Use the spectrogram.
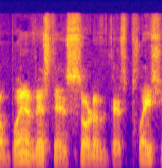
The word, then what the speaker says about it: Buena Vista: don't live in Colorado in Colorado they pronounce Buena Vista Buena Vista and they have this big complicated story about why they pronounce it Buena Vista and it's wrong but they have a reason that they claim that is why you pronounce it Buena Vista so it's I always call it Buena Vista it makes a man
